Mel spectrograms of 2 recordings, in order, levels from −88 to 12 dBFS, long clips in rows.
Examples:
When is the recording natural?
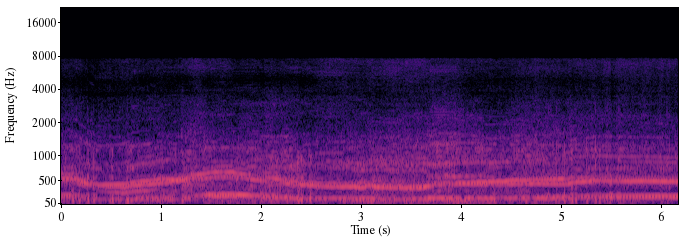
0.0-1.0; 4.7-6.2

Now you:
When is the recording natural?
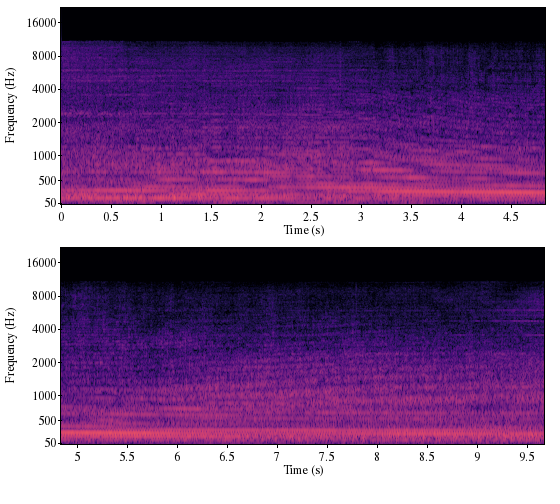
0.0-0.8; 3.1-9.7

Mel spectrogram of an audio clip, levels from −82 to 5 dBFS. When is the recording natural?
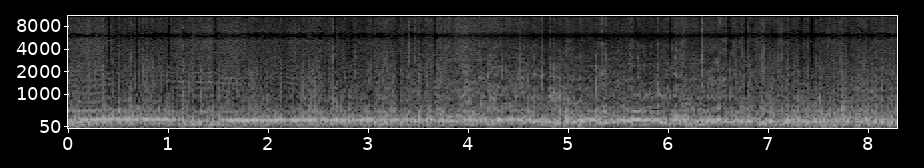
0.0-3.8; 6.7-8.3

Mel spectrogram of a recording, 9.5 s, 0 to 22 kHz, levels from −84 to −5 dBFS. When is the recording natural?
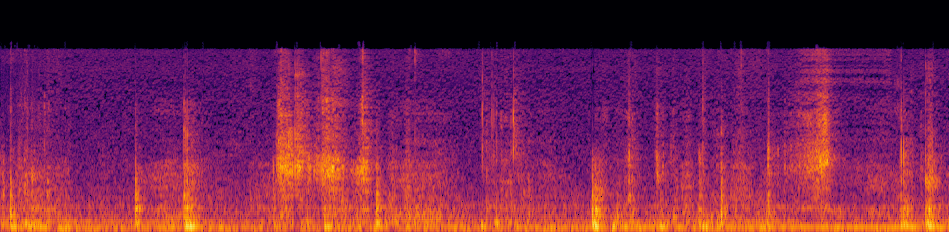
0.0-8.0; 8.9-9.5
